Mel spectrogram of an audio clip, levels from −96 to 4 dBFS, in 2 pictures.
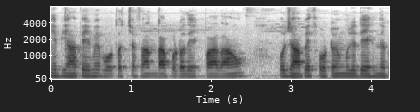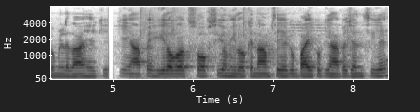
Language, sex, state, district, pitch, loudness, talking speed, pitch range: Hindi, male, Haryana, Rohtak, 125 Hz, -20 LUFS, 255 wpm, 125-130 Hz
